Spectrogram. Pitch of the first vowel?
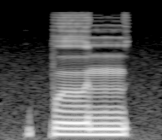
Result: low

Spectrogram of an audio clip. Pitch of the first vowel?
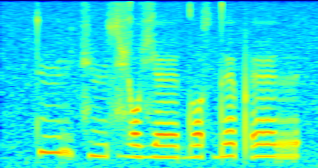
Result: high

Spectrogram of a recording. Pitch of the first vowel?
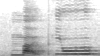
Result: low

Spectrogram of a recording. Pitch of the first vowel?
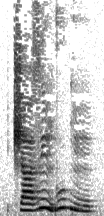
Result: low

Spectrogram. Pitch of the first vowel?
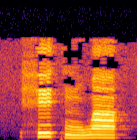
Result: high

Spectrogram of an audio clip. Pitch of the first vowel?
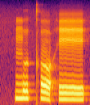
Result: high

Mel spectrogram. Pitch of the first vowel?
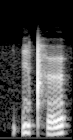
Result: high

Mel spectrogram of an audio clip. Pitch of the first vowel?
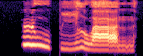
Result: falling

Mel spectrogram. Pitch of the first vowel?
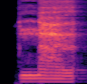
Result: high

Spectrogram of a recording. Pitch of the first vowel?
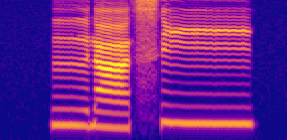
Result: low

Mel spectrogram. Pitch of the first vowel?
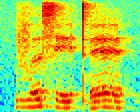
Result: rising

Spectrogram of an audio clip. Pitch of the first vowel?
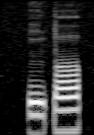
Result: low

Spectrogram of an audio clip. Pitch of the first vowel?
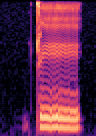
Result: falling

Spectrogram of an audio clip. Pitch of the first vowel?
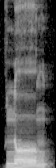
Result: low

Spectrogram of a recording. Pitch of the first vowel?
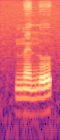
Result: low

